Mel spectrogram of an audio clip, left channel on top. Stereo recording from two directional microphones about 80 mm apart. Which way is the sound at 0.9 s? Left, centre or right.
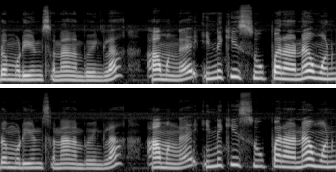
Left.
